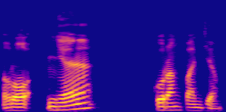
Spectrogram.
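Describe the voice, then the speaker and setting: An Indonesian man teaching Quran recitation on a video call, slow and patient, drawing out sounds to model them. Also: medium pitch, expressive, dry recording, studio quality. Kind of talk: patient one-on-one recitation lesson.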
